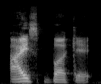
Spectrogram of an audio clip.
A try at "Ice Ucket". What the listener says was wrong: No. It's Ice, and then his last name is Bucket without the B.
